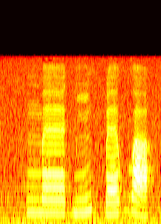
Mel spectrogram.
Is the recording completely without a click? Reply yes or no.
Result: yes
